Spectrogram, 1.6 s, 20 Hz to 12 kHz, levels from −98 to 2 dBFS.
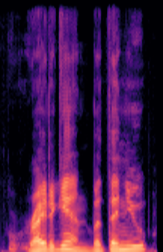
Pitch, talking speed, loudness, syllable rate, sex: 155 Hz, 145 wpm, -16 LUFS, 4.6 syllables/s, male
